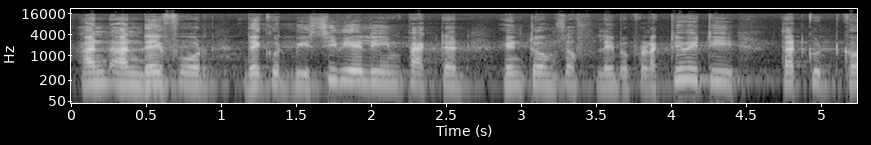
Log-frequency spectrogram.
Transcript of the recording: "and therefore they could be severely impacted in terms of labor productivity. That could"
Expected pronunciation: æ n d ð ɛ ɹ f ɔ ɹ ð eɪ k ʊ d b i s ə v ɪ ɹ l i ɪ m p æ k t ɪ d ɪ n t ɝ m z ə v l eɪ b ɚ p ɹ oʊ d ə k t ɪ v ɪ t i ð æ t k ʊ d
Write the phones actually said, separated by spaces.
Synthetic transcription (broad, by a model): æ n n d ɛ ɹ f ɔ ɹ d eɪ k ʊ d b i s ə v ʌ ɹ l i ɪ m p æ k t ɪ d ɪ n t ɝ m s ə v l eɪ b ɚ p ɹ oʊ d ə k t ɪ v ɪ t i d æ t k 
